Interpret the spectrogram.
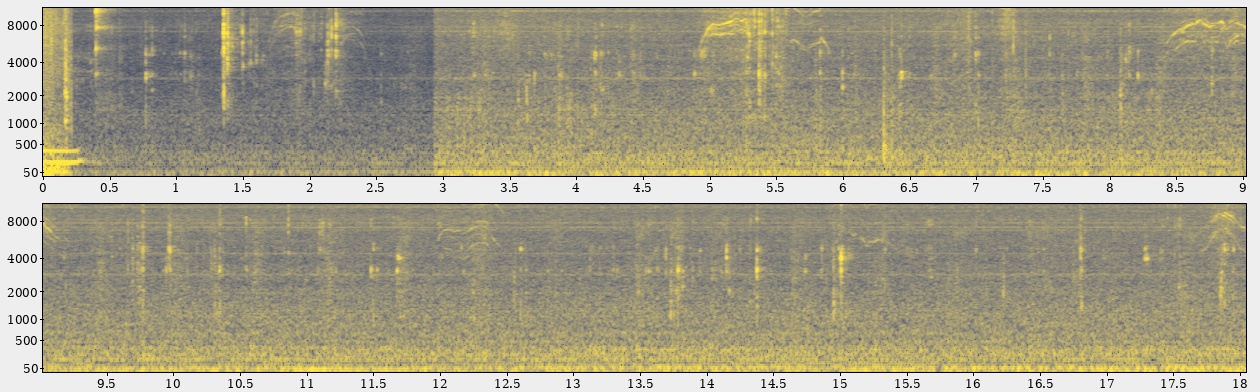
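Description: Faint chewing and small mouth sounds, a few soft clicks, over a steady low hum that comes in about three seconds in.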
